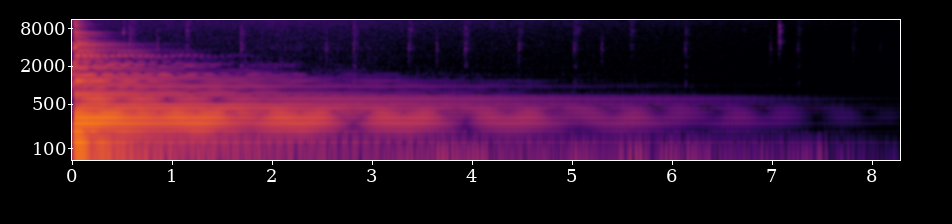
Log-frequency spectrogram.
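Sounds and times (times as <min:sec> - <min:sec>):
country guitar ending: 0:00.0 - 0:05.6.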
